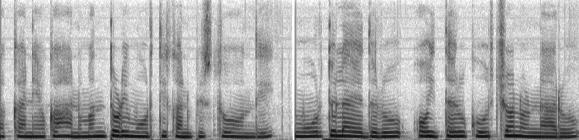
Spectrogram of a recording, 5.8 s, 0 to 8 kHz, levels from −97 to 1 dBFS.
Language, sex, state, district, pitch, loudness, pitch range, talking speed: Telugu, female, Andhra Pradesh, Guntur, 235 Hz, -13 LUFS, 225-250 Hz, 115 wpm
